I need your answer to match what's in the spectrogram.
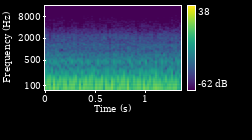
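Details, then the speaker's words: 2015 Audi Q7 3.0 supercharged: deep lumpy rumble with uneven pulses; rpm sags to the 500s instead of 900–1,000 after revving to about 2,000–4,000; misfire from low pressure at a failing high-pressure fuel pump. "and I'm at two 2,000 RPM I mean this right here which should be around 900 to 1,000 we're down to the 500s so this is the first issue that you start with when you have a problem like this"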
